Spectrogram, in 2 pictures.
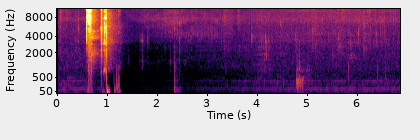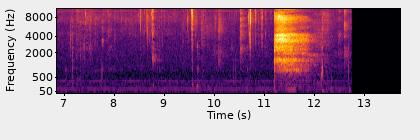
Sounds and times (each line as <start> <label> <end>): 0.6 crack open soda can 1.3
10.7 take a sip 12.3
